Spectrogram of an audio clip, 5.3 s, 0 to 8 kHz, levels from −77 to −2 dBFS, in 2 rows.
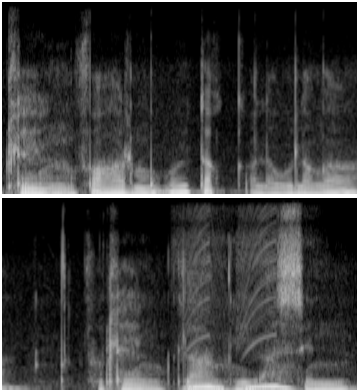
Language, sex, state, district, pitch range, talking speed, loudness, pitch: Mizo, male, Mizoram, Aizawl, 90-115 Hz, 135 wpm, -20 LUFS, 95 Hz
